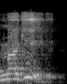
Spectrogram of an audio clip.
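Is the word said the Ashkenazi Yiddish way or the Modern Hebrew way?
Modern Hebrew. It is said in a Modern Hebrew way. It names the storytelling part of the Seder.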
